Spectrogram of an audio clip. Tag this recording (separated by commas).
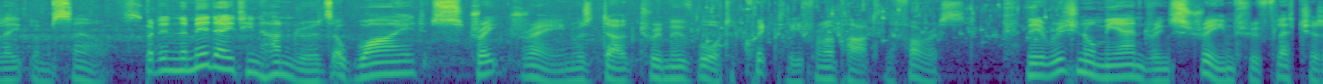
Speech, Stream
